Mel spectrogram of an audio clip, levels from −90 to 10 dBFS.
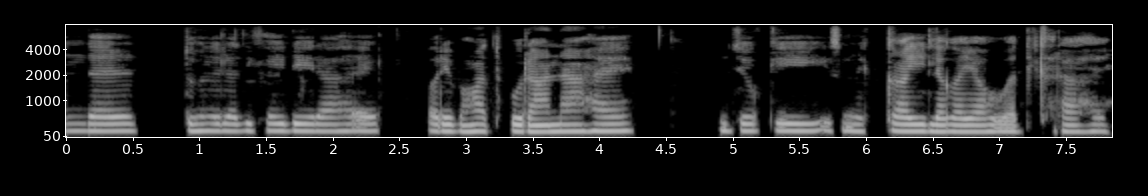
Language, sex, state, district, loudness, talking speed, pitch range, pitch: Hindi, female, Chhattisgarh, Bastar, -23 LUFS, 155 wpm, 180-190 Hz, 185 Hz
